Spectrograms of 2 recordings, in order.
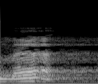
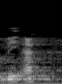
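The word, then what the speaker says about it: مائة: ماء، هو طبعا أنا شايف ألف، هو بيشوف ألف مكتوب ألف، احنا قلنا أن هذه الألف لا تنطق، قل مئة يعني مئة وليست ماء.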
